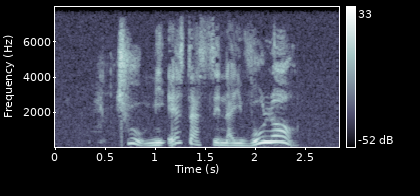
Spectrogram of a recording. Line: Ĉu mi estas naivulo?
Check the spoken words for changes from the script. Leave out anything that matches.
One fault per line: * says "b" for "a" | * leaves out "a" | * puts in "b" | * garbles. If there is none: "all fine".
all fine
